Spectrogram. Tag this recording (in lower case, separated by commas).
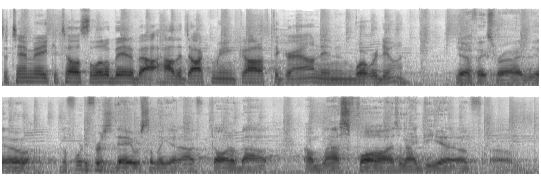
inside a small room, music, speech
